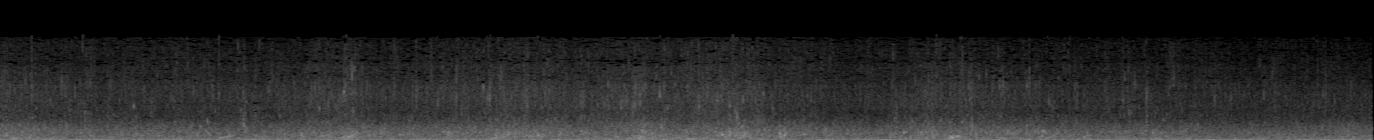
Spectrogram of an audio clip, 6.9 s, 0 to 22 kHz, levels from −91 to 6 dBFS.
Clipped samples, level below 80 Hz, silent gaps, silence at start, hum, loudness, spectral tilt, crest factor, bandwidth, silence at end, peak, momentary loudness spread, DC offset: under 0.1%; -52 dBFS; none; 0 s; none; -45 LUFS; -4.5 dB/octave; 18 dB; 16.5 kHz; 0 s; -28 dBFS; 4 LU; under 0.1%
